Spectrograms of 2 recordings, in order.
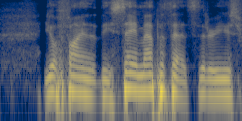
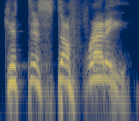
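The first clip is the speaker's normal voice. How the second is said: mock yelling; 5 semitones higher, 3 dB louder than usual. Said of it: "He starts yelling at the servants".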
